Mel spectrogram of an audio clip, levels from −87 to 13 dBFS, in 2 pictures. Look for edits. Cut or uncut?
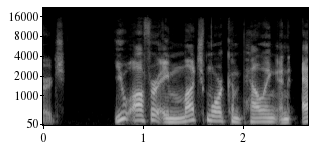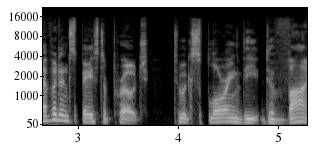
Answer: uncut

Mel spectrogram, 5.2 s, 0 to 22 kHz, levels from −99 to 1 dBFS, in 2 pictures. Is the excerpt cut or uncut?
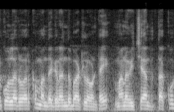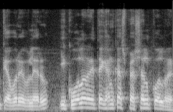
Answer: cut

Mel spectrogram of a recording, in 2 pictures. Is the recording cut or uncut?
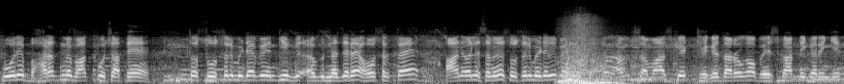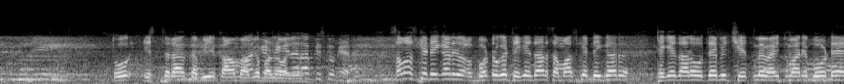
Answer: cut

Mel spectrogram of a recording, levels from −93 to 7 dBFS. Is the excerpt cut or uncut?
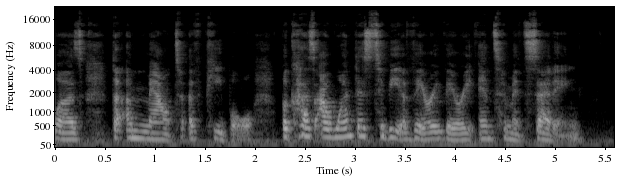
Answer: uncut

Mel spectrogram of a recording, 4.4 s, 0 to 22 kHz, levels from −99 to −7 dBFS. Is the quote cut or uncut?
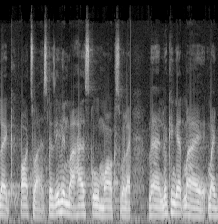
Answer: cut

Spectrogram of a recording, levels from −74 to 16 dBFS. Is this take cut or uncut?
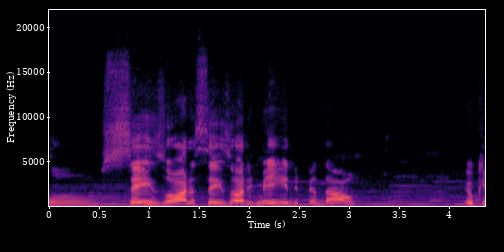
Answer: uncut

